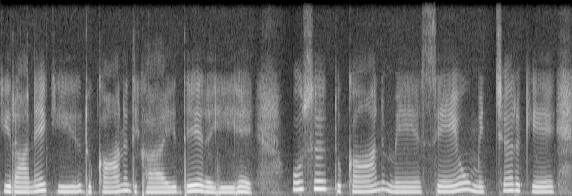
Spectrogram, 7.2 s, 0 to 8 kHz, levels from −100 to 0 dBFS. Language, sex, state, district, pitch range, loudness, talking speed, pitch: Hindi, female, Madhya Pradesh, Dhar, 195-240 Hz, -15 LUFS, 110 wpm, 205 Hz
